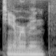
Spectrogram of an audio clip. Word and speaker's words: Kamerman: Today, though, we have Jessica Kamerman. Is that how I say it? Yep, Kamerman.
